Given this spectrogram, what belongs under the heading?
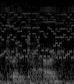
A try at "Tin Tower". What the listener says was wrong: Tin Tower. No, Tower. You said Twin.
